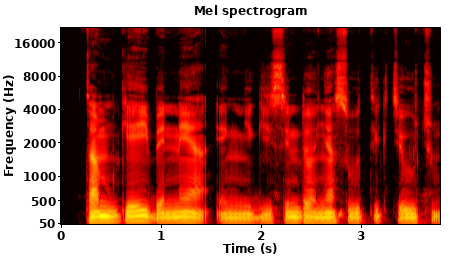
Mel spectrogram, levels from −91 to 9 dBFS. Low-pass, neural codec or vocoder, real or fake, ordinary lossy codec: none; none; real; none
